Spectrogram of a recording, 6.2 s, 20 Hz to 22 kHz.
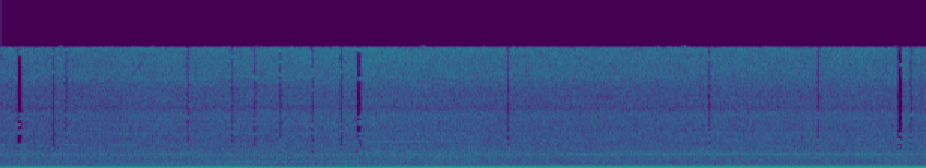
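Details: Volkswagen Voyage G5 1.6 after replacing the upstream lambda sensor with a new NTK unit, engine near 90 °C: deep even hum rising smoothly with revs, no stumbles or shaking. Acceleration improved, no more trembling; remaining noise is normal lifter ticking.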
